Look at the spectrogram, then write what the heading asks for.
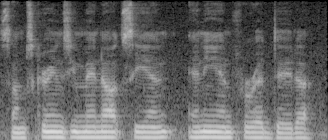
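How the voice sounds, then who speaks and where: A soft-spoken man at medium pitch, dark, mellow tone and monotone, flat intonation. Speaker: amateur wildfire map commentator. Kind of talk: screen-share commentary. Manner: slow.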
